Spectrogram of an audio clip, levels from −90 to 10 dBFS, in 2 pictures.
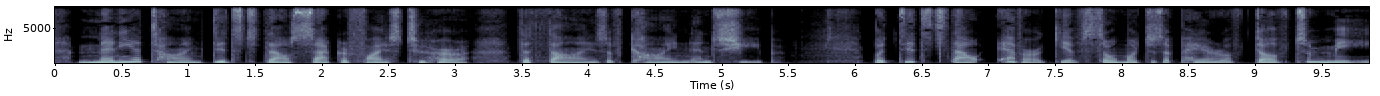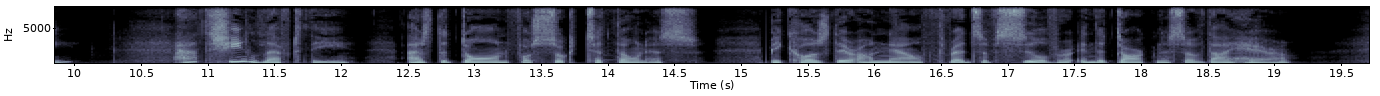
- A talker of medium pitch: Yes, medium, 180 Hz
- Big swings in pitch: Yes, wide, 6.4 semitones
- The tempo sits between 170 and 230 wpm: No, average, 150 wpm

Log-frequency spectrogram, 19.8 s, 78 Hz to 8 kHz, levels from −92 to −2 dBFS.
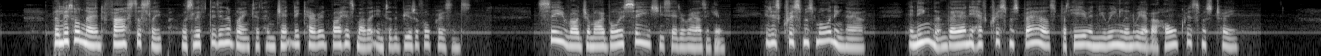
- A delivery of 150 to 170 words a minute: Yes, average, 155 wpm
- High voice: Yes, high, 200 Hz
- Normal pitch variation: Yes, average, 4.2 semitones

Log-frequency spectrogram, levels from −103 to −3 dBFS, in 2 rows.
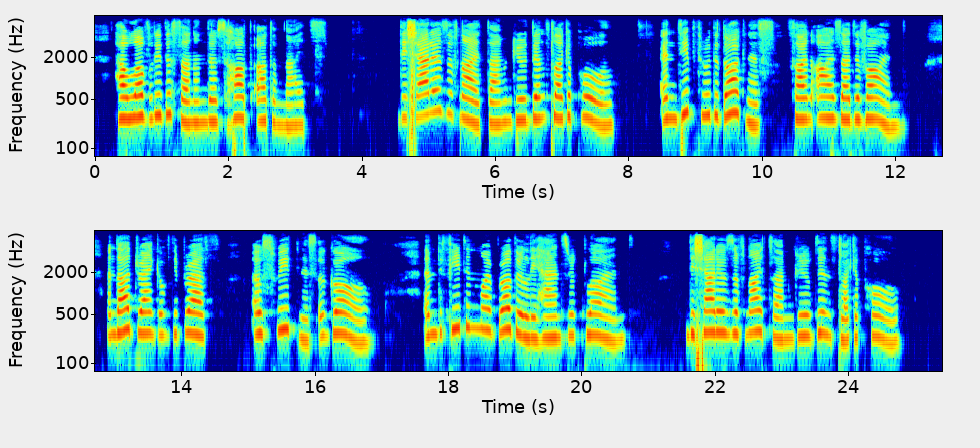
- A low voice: No, very high, 260 Hz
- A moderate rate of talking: No, slow, 130 wpm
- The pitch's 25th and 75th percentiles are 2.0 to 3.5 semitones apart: Yes, average, 3.0 semitones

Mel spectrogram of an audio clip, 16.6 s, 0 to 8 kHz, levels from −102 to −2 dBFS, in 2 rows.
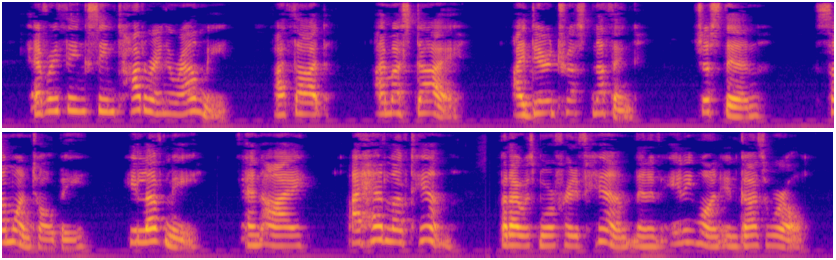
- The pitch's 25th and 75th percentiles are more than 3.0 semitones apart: Yes, wide, 5.5 semitones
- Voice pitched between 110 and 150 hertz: No, high, 240 Hz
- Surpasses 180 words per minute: No, average, 155 wpm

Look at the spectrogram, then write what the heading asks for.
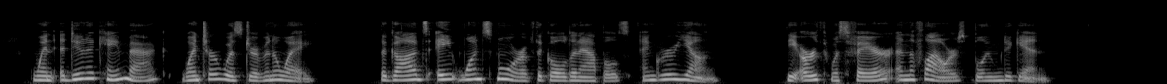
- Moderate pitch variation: Yes, average, 3.8 semitones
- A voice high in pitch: Yes, high, 200 Hz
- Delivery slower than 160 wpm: Yes, average, 150 wpm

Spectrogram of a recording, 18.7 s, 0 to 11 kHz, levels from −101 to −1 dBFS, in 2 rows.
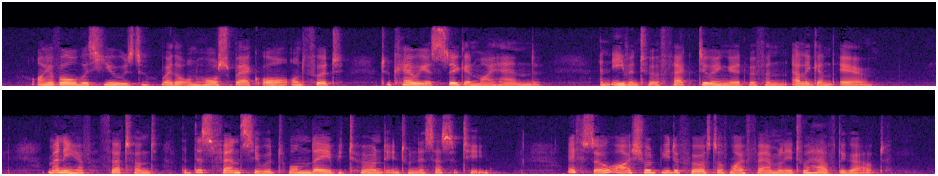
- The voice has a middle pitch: No, high, 195 Hz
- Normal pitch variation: Yes, average, 3.9 semitones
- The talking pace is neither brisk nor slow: Yes, average, 175 wpm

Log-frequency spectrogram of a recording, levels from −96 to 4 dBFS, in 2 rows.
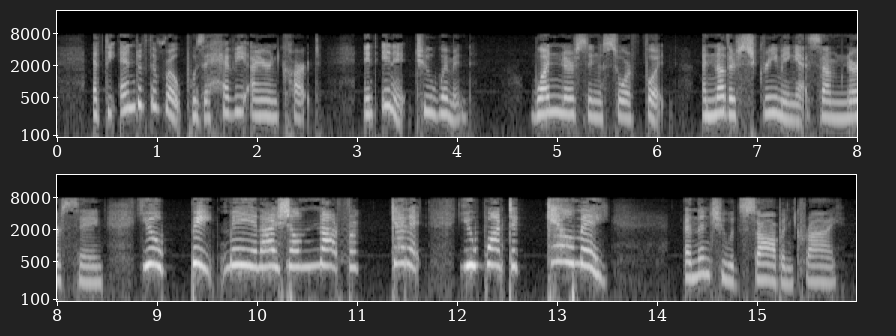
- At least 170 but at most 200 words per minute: Yes, average, 175 wpm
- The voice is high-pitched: Yes, very high, 255 Hz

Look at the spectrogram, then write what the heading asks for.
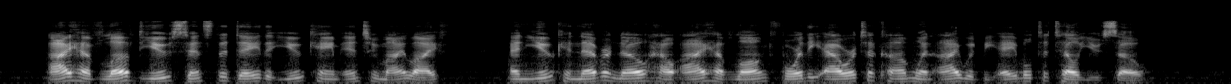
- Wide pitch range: Yes, wide, 6.2 semitones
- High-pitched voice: No, medium, 140 Hz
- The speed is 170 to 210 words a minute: Yes, average, 175 wpm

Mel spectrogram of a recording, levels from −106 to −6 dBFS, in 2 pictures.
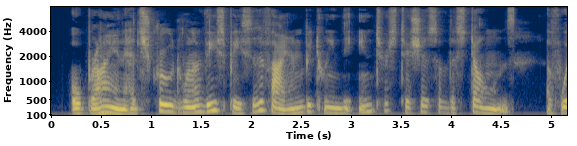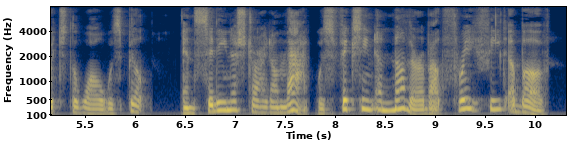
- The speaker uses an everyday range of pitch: No, wide, 7.0 semitones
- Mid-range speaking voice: Yes, medium, 150 Hz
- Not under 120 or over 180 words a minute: No, average, 190 wpm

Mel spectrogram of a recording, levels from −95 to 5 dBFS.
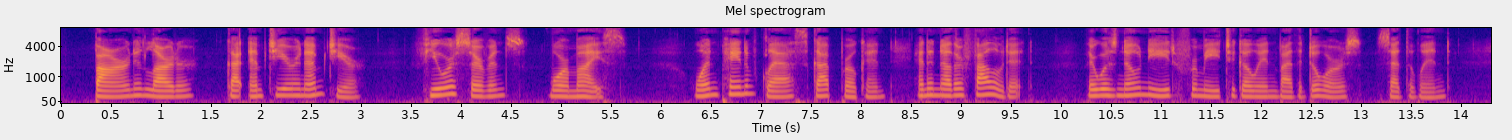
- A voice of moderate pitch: No, high, 195 Hz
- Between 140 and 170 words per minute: Yes, average, 150 wpm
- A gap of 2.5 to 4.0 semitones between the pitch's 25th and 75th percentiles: Yes, average, 3.1 semitones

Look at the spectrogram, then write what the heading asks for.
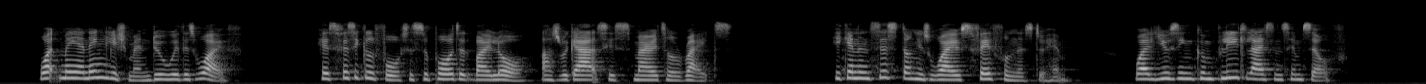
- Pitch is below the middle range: No, high, 235 Hz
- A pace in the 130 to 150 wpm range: Yes, average, 145 wpm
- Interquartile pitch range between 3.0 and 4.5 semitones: Yes, average, 4.2 semitones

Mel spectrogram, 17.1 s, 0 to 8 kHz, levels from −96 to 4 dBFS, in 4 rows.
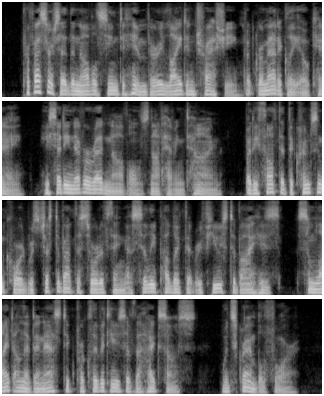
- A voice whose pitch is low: Yes, very low, 95 Hz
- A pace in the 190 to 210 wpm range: Yes, average, 200 wpm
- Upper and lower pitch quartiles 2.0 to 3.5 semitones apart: No, average, 4.5 semitones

